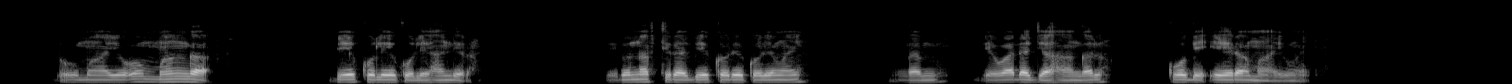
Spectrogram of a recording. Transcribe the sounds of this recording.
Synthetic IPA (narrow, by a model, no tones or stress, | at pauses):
ɗɔ̰majɔːnmaŋɡa | bɛkɔlɛkɔlɛhandɛɾ | ɓɛɗɔnaftiɾabɛkɔlɛkɔlɛmaj | ŋɡam | ɓɛwaɗad͡ʒahaŋɡal | kɔɓɛʔɛɾamajɔma̰j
